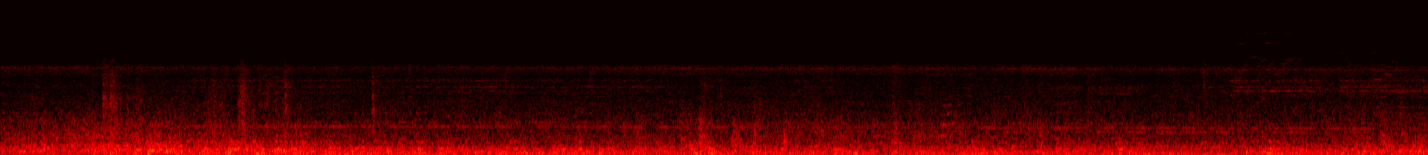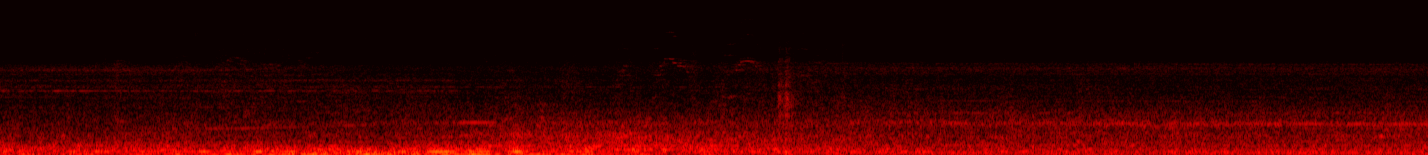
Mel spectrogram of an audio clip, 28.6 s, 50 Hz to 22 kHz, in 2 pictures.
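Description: Berlin U-Bahn IK18 train running, heard from inside the passenger car: a steady rumble of wheels on rails with a faint whine of the traction motors that slides in pitch. The rumble grows heavier about two-thirds of the way through.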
